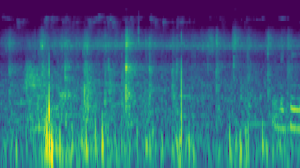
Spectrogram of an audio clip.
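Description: Footsteps hurrying down a flight of stairs: a quick, uneven series of knocks, the loudest about two-thirds of a second in.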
